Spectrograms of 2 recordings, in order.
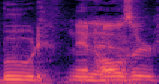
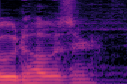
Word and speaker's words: Budenholzer: But Budenholzer, or however the hell you say his name, Buddy. – It's fine. We call him Coach Bud, but his name's actually pronounced Budenholzer. Yeah. – Budenholzer.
